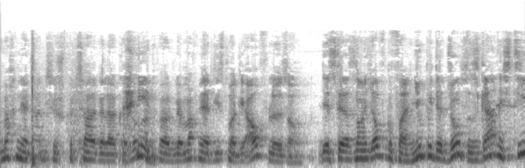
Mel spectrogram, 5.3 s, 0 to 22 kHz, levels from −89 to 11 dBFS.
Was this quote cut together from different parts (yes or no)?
no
